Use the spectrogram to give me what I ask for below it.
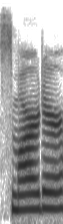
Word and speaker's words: smarter: Yeah, it's a flap t but it's a little complicated because of the r sound.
